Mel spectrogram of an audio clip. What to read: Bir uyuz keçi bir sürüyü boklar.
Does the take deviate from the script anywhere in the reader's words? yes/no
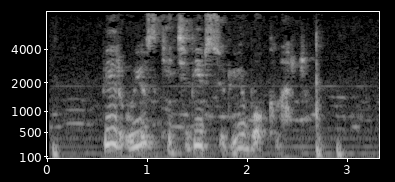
no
